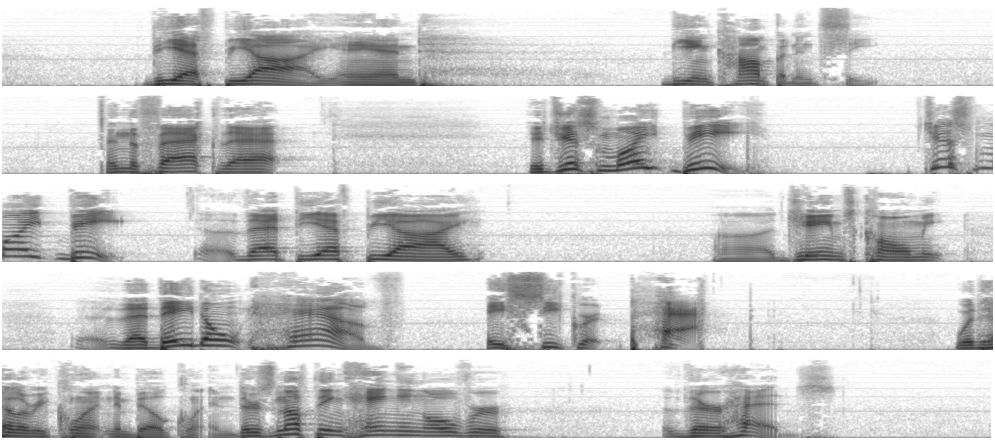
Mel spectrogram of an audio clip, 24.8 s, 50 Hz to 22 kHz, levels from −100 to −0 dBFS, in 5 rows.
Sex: male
